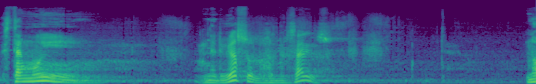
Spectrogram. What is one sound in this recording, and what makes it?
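An elderly man speaks slowly into a microphone, with pauses.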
